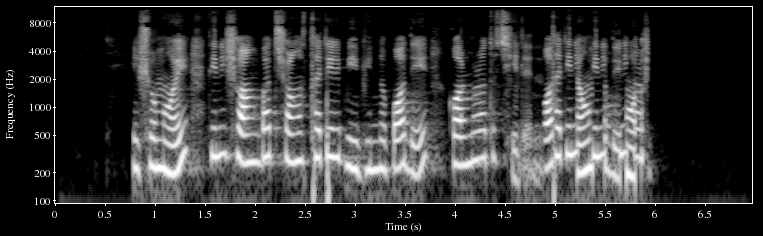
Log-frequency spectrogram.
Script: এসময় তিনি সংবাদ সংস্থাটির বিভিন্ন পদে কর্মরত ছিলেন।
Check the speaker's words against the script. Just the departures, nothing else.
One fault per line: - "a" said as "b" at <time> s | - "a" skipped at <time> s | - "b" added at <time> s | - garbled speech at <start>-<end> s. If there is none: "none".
- garbled speech at 4.9-5.9 s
